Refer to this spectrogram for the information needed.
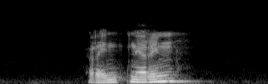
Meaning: female pensioner
- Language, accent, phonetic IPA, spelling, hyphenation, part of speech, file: German, Austria, [ˈʁɛntnəʁɪn], Rentnerin, Rent‧ne‧rin, noun, De-at-Rentnerin.ogg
